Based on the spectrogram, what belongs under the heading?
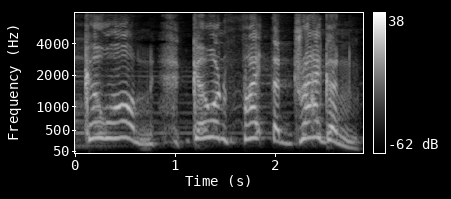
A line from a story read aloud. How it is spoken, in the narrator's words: cried Leo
